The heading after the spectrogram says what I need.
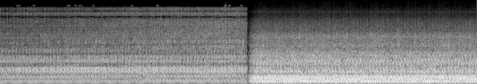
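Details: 60-year-old Massey Ferguson 98 tractor with Detroit Diesel GM 3-71 two-stroke after restoration: even, steady beat picking up cleanly to a firm uniform drone; runs healthy.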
